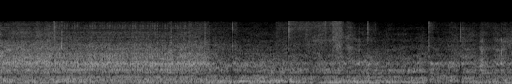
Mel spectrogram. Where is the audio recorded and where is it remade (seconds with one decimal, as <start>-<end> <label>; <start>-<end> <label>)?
0.0-0.5 remade; 0.5-1.9 recorded; 1.9-5.1 remade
